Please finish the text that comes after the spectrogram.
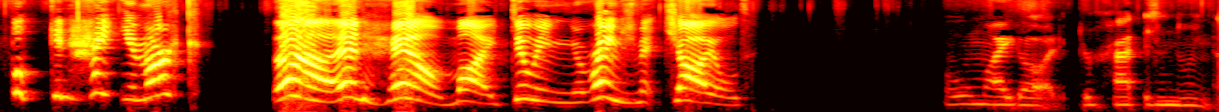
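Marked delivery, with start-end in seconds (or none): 0.1-3.3 high, loud furious shouting; angry yell. Acted. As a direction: explode at him. Angry outburst.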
